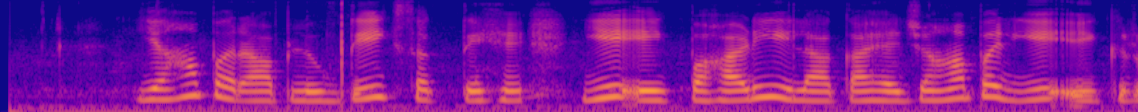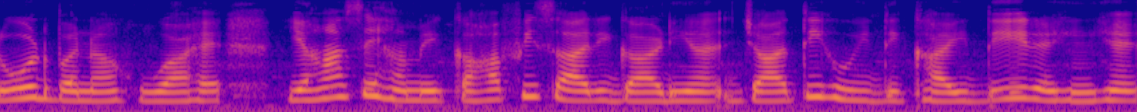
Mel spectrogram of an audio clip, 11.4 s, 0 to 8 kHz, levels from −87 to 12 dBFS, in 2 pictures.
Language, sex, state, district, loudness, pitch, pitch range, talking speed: Hindi, female, Maharashtra, Solapur, -25 LUFS, 220 Hz, 210-245 Hz, 170 wpm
